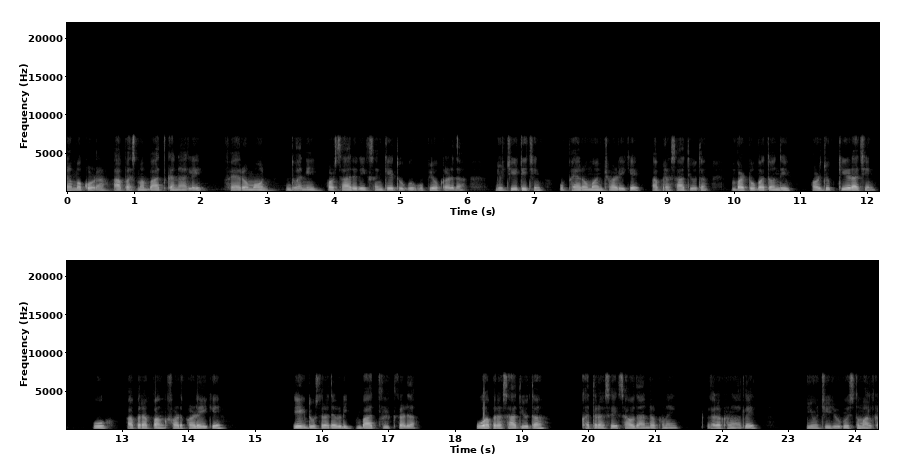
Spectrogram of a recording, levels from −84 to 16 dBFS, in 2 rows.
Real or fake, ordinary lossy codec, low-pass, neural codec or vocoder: real; none; 7.2 kHz; none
